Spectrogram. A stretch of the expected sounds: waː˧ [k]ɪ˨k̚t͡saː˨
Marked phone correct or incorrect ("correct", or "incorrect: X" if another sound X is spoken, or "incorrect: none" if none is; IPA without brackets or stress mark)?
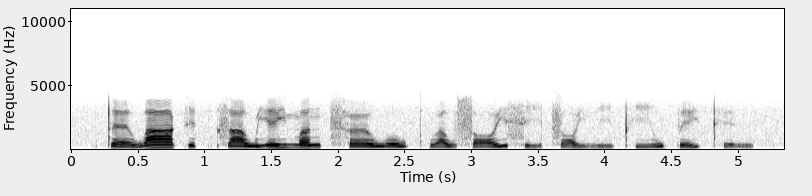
correct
